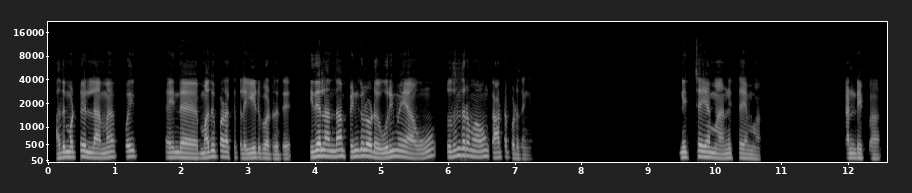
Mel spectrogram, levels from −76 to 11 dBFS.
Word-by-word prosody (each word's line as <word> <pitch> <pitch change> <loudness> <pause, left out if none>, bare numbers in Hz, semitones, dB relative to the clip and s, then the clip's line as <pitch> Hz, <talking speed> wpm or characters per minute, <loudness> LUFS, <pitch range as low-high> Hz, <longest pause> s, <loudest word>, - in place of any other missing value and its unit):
அது 135 +4 +2
மட்டும் 155 +3 +2
இல்லாம 135 +1 +1 0.2
போயி 160 +1 +1 0.5
அ - - -1
இந்த 140 -1 +3 0.3
மது 145 +5 +3
பழக்கத்தில 140 -6 -1
ஈடுபட்றது 115 -5 -2 0.4
இதெல்லாம் 170 -1 +6
தான் 175 -2 +1
பெண்களுடைய 165 -3 +3
உரிமையாவும், 150 -2 0 0.2
சுதந்திரமாவும் 170 -1 0
காட்டப்படுதுங்க. 125 -8 -5 2.3
நிச்சயமா, 145 -2 +1
நிச்சயமா. 120 -4 -4 1.3
கண்டிப்பா. 125 -3 -2
145 Hz, 85 wpm, -23 LUFS, 125-160 Hz, 2.3 s, இதெல்லாம்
